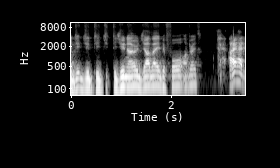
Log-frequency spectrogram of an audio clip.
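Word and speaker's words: Yave: the of our startup competition um ya or jave not yeah it's it's built y-a-v-e but apparently pronounced jave um and this is uh basically um embedded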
